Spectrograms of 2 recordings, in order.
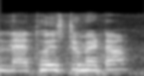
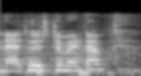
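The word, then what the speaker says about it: Gnathostomata: चलो तो ये जो हमारा नेक्स्ट वाला रहेगा नेथोस्टोमेटा, ठीक है, जो जी जिसमें साइलेंट होता है नेथोस्टोमेटा, तो इसके बारे में हम लोग अच्छे से समझेंगे।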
